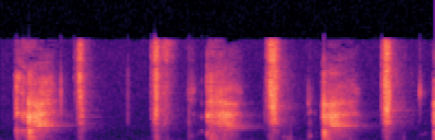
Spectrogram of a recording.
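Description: Beatboxer performing the water technique: a steady run of mouth-made drum sounds (kick, hi-hat and inward snare) at about three or four hits a second, some hits carrying a short pitched, watery tone.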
